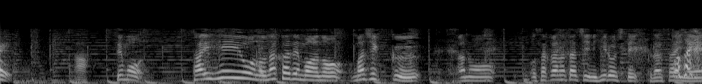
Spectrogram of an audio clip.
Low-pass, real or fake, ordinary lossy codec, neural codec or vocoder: 5.4 kHz; real; MP3, 24 kbps; none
